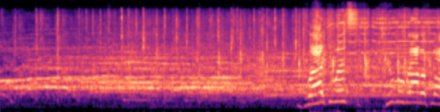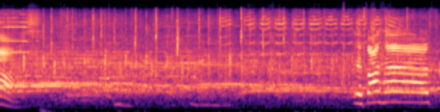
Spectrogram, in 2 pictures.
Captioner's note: applause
